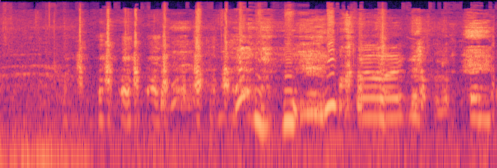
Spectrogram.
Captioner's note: laughing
